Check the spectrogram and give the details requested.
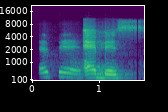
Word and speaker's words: abyss: The British pronunciation for me it is giving us abyss.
